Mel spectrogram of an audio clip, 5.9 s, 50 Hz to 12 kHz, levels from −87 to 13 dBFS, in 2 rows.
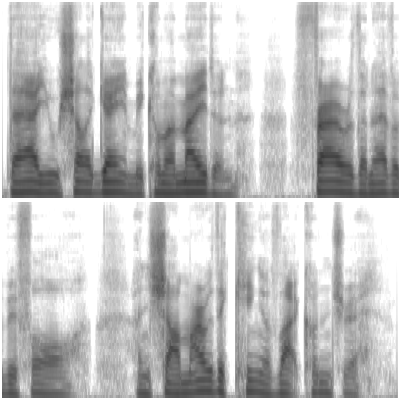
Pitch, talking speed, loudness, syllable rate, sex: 120 Hz, 190 wpm, -19 LUFS, 6.1 syllables/s, male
